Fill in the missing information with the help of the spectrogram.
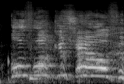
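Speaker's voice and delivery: slow, high, loud imitation of a shouted insult; mock taunting yell. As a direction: holler it high and drawn out, for laughs. Retold yell after bottle throw.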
